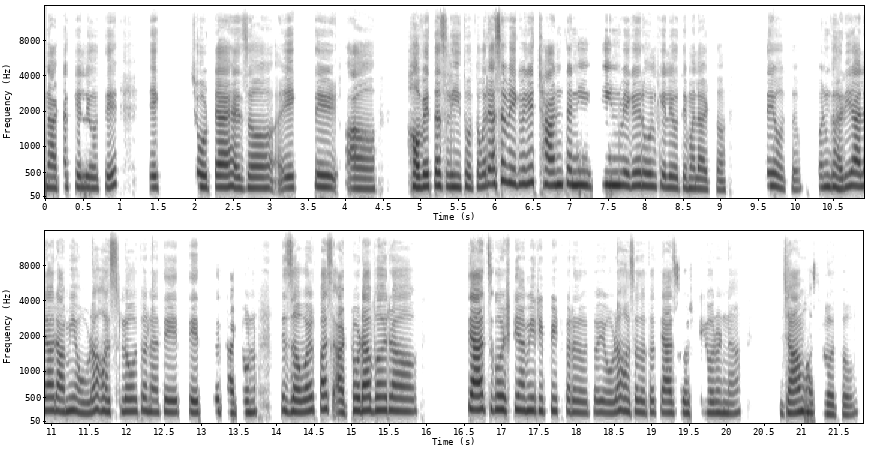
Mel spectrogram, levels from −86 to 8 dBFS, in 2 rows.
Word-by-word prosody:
नाटक 210 +2 -3
केले 215 -1 -1
होते. 210 +4 -2
ते 245 -5 -10
एक 215 - -2 0.5
छोट्या 220 -2 +3
ह्याचं 205 -2 -1
एक 205 +2 -2 0.3
ते 220 -3 +3
आं, 195 -1 -2 0.5
हवेतच 230 +2 +5
लिहित 225 0 +1
होतं 220 0 -2
वगैरे, 240 +5 0
असं 335 +5 +2
वेगवेगळे 285 0 +2
छान 265 0 +4
त्यांनी 260 -2 +4
3 255 +2 +3
वेगळे 245 0 +1
रोल 240 -1 +2
केले 215 -2 -1
होते 205 0 -4
मला 195 -1 -2
वाटतं, 175 -1 -7 0.6
ते 245 - +1
होतं. 190 -6 -4 0.3
पण 225 +1 0
घरी 225 +1 0
आल्यावर 250 +1 +2
आम्ही 235 +2 +2
एवढं 215 +3 -1
हसलो 230 +1 -1
होतो 235 +1 -2
ना, 225 -2 -2
ते 220 -1 +1 0.2
तेच-तेच 220 +1 -2
आठवून, 215 +2 -2
ते 250 +2 -8
जवळपास 235 +4 +2
आठवडाभर 250 +4 +3
अ, 235 -1 0 0.7
त्याच 270 -1 +6
गोष्टी 265 -1 +2
आम्ही 250 -1 +3
रिपीट 240 0 -2
करत 220 -2 -3
होतो, 205 +1 -7
एवढं 215 +2 -2
हसत 225 0 -2
होतो 215 +1 -4
त्याच 210 -2 -1
गोष्टीवरून 205 +1 -3
ना, 195 +1 -6 0.6
जाम 215 +2 +3
हसलो 190 -2 -4
होतो. 175 0 -5
225 Hz, 155 wpm, -20 LUFS, 210-245 Hz, 0.7 s, त्याच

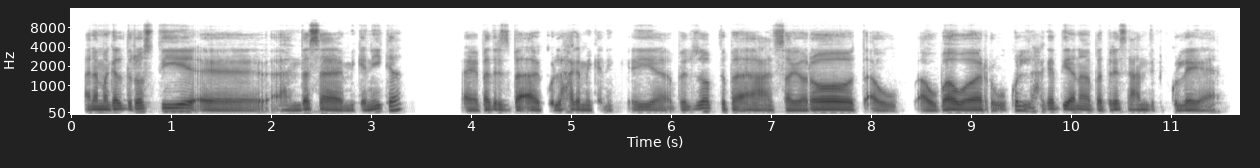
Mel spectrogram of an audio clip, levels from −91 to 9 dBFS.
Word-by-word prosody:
أنا 90 +1 +1
مجال 95 +1 +2
دراستي 110 +3 +2
آآ، 75 -2 -1 0.2
هندسة 85 +1 +3
ميكانيكا 100 - -2 0.6
آآ، 75 +1 -1
بادرس 85 0 -2
بقى - - +3
كل 80 - -4
حاجة 90 0 -1
ميكانيكية. 85 +1 -5
بالضبط 100 +6 -3
بقى 80 -1 0
عن 75 - -4
سيارات 85 +2 +4
أو 70 -2 -3 0.2
أو 70 0 +1
power 85 -1 +4
وكل - - -3
الحاجات 100 +1 -4
دي 100 -3 +3
أنا 90 -1 0
بادرسها 90 +3 -3
عندي 80 0 -5
في - - -28
الكلية 75 0 -1
يعني. 70 - -9
85 Hz, 145 wpm, -24 LUFS, 75-95 Hz, 0.6 s, سيارات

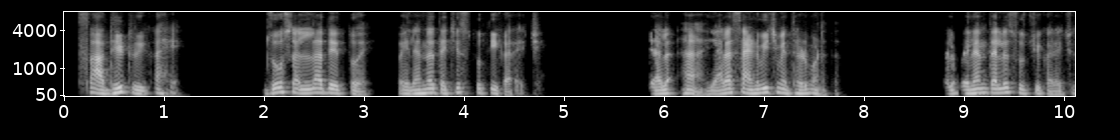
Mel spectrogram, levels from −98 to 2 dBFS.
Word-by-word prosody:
साधी 135 +7 +4
ट्रिक 120 -11 -3
आहे. 125 -4 -6 0.9
जो 155 +5 +2
सल्ला 150 -3 +2
देतोय, 130 -9 0 0.3
पहिल्यांदा 125 +5 +1
त्याची 130 +4 -2
स्तुती 145 -4 -3
करायची. - - -10 1.1
याला 115 +4 +2
हां, 130 -1 +2 0.2
याला 120 +6 +3
सँडविच 150 +1 +3
मेथड 130 -4 0
म्हणतात. 130 -3 -7 1.1
त्याला 120 - -5
पहिल्यांदा 140 +4 +2
त्यालाच 150 +3 +3
सुची 130 -3 -5
करायची. 95 -4 -9
130 Hz, 125 wpm, -26 LUFS, 120-145 Hz, 1.1 s, साधी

